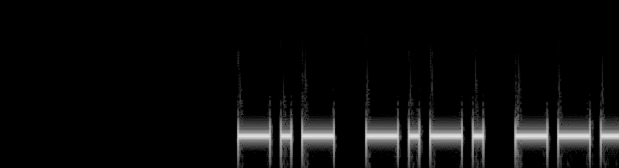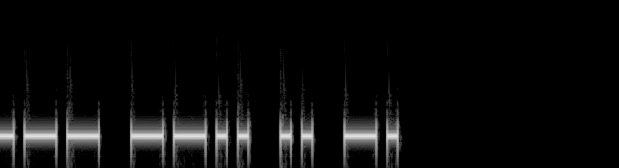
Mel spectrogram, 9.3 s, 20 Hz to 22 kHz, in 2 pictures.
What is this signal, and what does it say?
Morse code, heard as a keyed tone, about 15 wpm, 700 Hz. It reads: KC0ZIN
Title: USA Call Signs - 6 Characters - Repeated 3x - 15wpm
